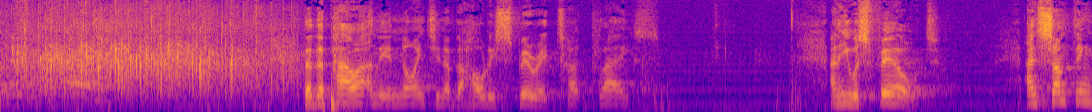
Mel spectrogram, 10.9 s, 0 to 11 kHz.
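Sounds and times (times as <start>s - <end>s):
audience applause: 0.0s - 3.0s
speech: 3.0s - 6.6s, 8.3s - 9.4s, 10.2s - 10.9s.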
